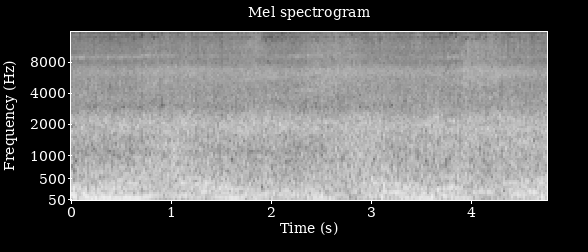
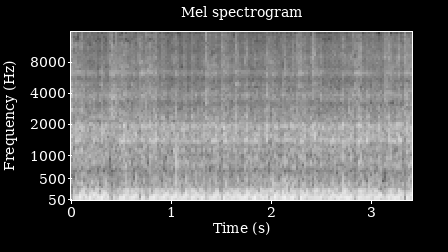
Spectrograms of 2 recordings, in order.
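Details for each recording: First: 1948 Dodge Custom Sedan flathead six with Fish carburetor and new baffled "shotgun" dual exhaust with silencers: brief rev settles to a low, even rumble, earlier exhaust tick at idle now gone; normal idle. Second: 1948 Dodge flathead six with Fish carburetor and baffled "shotgun" dual exhaust, cold idle just after first start: loud steady idle with a light uneven tick about three per second. Suspected leak around the baffles; owner plans to wrap them in fiberglass mat.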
